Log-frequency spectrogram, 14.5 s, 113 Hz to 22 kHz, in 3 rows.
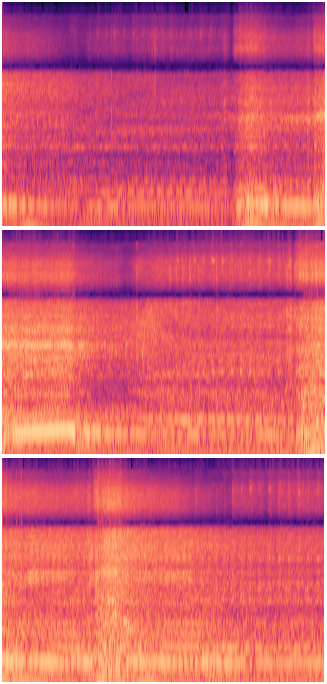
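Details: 2006 Chevy TrailBlazer SS V8 idling and blipped: hollow, regular knock running under the engine note; owner suspects piston slap.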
